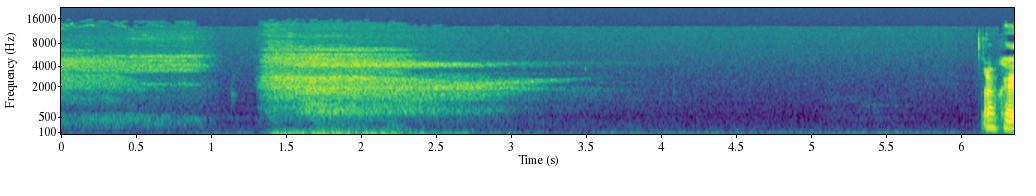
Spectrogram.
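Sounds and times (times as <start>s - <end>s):
deep breath in during an energy reading: 0.0s - 3.9s.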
